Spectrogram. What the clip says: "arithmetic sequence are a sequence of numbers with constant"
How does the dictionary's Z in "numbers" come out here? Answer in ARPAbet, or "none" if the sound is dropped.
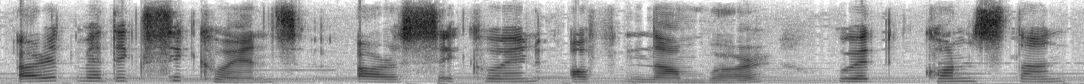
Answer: none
